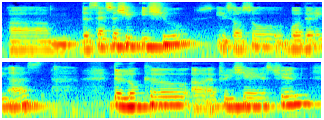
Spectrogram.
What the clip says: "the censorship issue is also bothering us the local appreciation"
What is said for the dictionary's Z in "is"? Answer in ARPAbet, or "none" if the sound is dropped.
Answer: S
